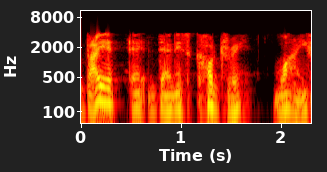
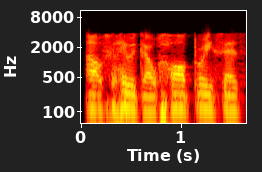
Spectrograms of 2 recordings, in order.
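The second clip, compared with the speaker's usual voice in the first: ordinary talk, nothing marked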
